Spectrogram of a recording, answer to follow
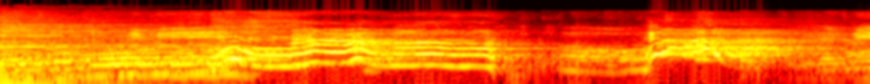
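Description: The last chord of background music dies away. A dog then gives a whining, wavering call that bends up and down in pitch for about a second and a half, with a shorter call about three seconds in.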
